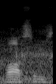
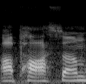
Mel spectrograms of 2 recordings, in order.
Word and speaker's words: opossum: And we'll kind of talk about fucking possums, Daniel. They have a weird spelling, like opossum or with an O. Yeah, sure. Some idiots always say, "What opossum?" Possum. O is silent.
